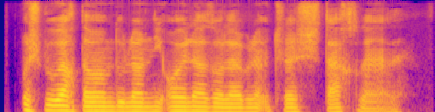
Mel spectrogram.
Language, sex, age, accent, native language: Uzbek, male, 18-24, Farg'ona, Uzbek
